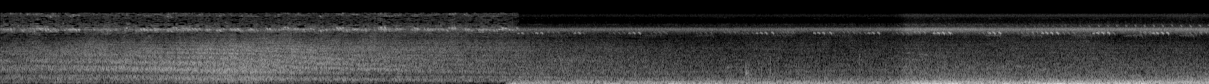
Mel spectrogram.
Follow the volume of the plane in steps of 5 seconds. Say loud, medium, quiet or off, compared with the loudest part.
loud, quiet, quiet.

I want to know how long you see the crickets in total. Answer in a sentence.
You can hear the crickets for 12 seconds altogether.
